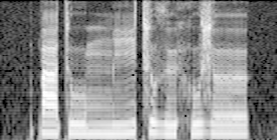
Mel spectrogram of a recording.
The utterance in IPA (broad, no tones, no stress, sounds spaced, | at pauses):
p aː t uː mː iː t͡s u ð ʉ h u z ɵː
